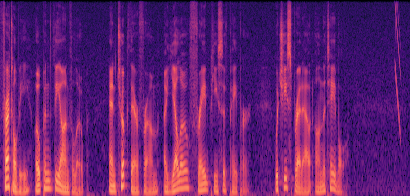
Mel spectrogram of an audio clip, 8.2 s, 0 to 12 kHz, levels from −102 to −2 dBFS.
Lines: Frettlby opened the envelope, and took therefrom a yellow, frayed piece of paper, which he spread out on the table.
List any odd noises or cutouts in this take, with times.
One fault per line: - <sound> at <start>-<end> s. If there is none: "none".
- chirp at 7.9-8.0 s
